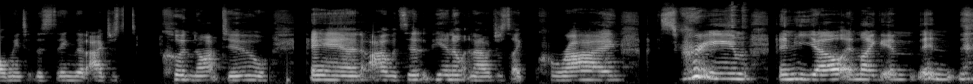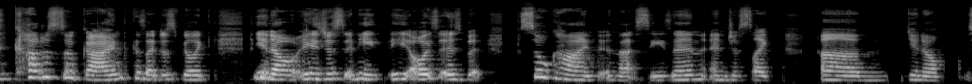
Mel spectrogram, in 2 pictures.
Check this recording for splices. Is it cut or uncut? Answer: uncut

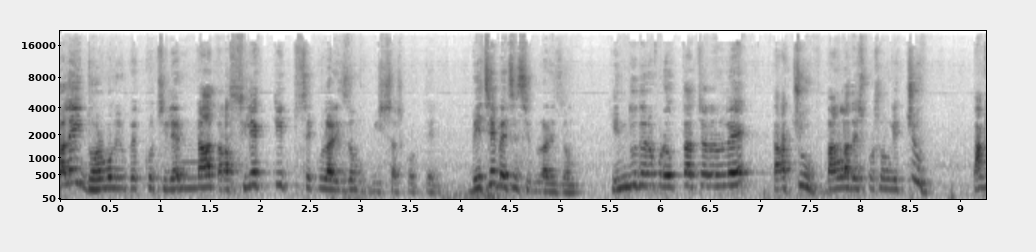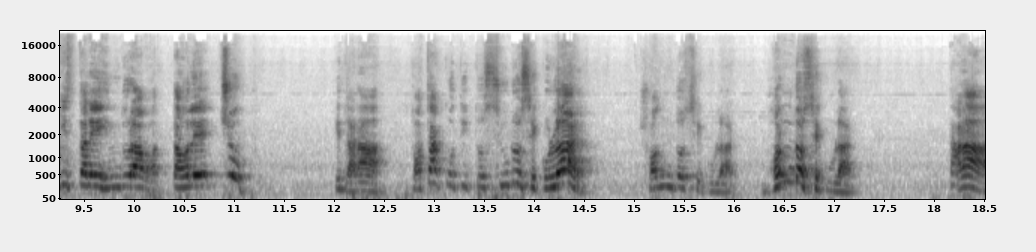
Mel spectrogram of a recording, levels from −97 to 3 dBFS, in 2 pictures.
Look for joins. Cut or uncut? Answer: cut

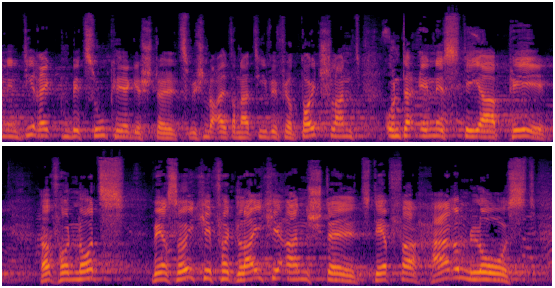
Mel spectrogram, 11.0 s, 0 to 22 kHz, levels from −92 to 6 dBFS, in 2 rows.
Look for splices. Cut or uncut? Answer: uncut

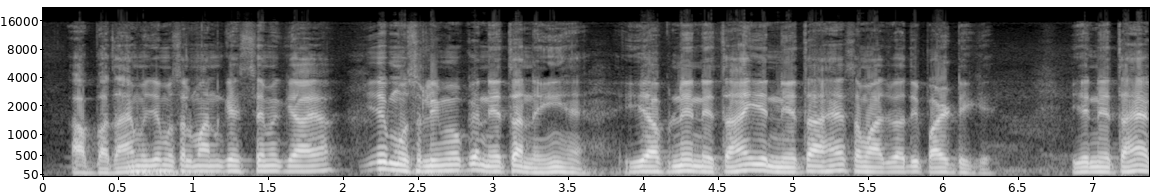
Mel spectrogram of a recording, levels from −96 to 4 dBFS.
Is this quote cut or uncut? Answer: cut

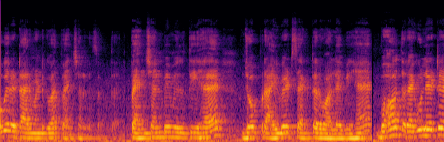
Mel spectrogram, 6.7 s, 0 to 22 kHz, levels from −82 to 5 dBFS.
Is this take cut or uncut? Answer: cut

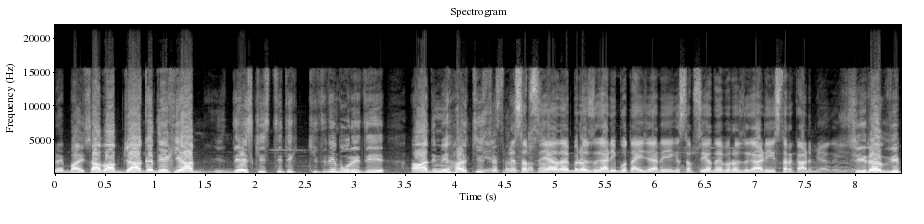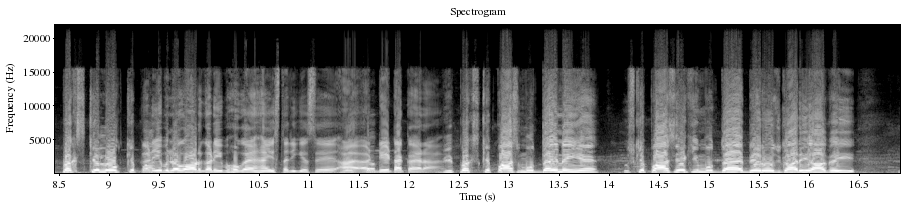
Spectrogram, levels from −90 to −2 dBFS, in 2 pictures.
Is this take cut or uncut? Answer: uncut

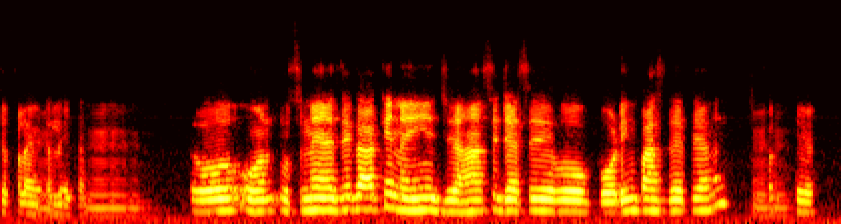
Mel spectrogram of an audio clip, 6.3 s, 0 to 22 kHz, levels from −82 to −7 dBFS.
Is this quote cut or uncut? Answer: uncut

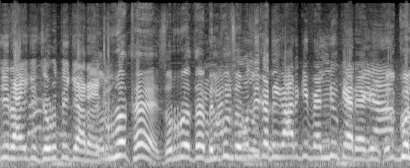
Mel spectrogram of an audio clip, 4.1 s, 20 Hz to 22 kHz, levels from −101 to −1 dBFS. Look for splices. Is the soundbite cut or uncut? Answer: uncut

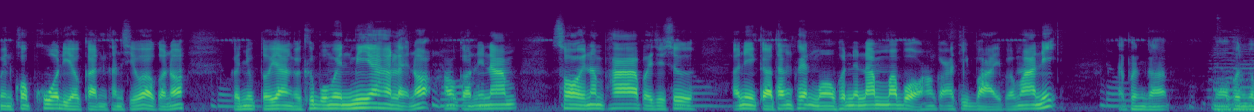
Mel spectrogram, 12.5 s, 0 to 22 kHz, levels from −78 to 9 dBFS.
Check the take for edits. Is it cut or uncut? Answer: uncut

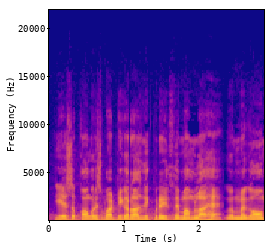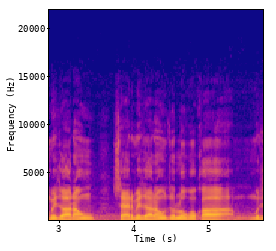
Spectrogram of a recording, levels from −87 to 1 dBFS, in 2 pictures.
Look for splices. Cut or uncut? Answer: cut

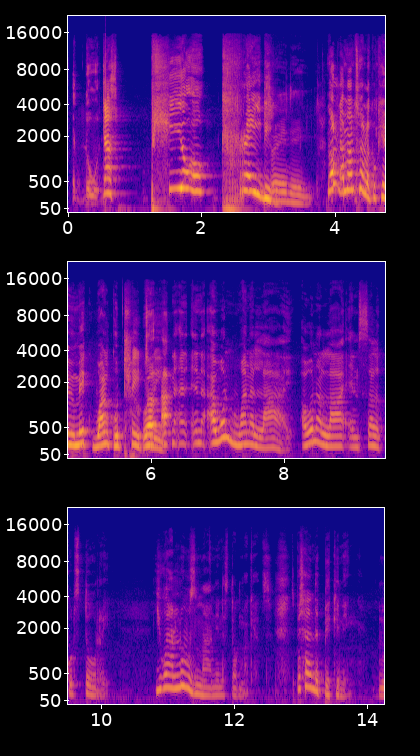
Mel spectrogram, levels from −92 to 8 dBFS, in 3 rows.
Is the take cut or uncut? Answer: cut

